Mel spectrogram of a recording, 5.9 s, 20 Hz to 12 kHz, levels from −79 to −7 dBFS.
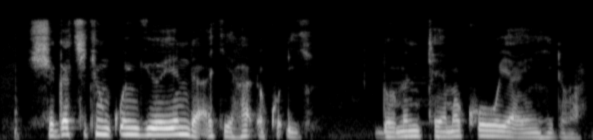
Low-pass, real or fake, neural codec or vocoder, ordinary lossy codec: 7.2 kHz; real; none; none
